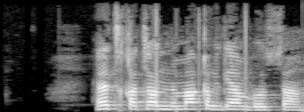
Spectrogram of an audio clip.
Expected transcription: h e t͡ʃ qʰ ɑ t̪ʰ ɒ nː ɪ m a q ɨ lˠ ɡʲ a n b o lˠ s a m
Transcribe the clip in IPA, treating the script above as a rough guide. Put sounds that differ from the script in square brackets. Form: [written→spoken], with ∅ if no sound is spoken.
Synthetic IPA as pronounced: h e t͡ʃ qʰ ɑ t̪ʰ ɒ nː ɪ m a q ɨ lˠ ɡʲ a n b o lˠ s a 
